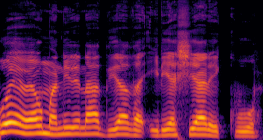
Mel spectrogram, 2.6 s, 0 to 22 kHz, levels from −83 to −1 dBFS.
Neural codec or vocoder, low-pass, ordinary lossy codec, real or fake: none; none; none; real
